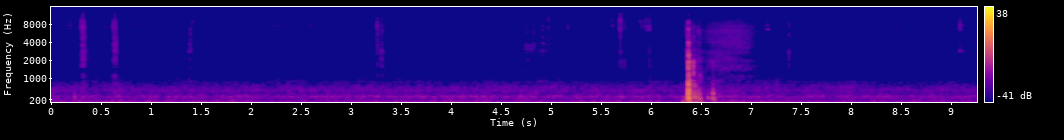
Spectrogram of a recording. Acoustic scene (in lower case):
kitchen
